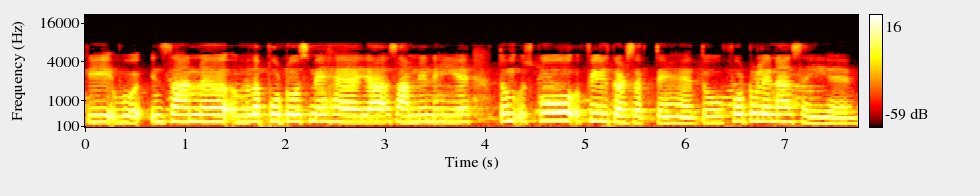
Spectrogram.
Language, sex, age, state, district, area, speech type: Hindi, female, 30-45, Uttar Pradesh, Lucknow, rural, spontaneous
